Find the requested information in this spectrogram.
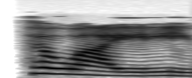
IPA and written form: həˈwaɪʲi (Hawaii)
